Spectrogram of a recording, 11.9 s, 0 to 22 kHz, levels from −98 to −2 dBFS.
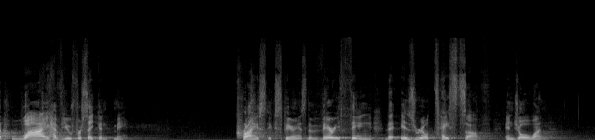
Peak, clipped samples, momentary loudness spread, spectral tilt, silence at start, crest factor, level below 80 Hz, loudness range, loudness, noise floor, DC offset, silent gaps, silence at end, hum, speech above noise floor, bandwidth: -18 dBFS; under 0.1%; 17 LU; -5 dB/octave; 0 s; 22 dB; -82 dBFS; 8 LU; -39 LUFS; -81 dBFS; under 0.1%; none; 0.95 s; none; 42 dB; 15 kHz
